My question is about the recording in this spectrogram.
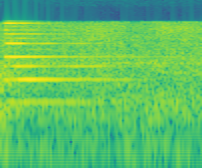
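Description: A bell-like chime struck once, ringing with several clear overtones that fade slowly.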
